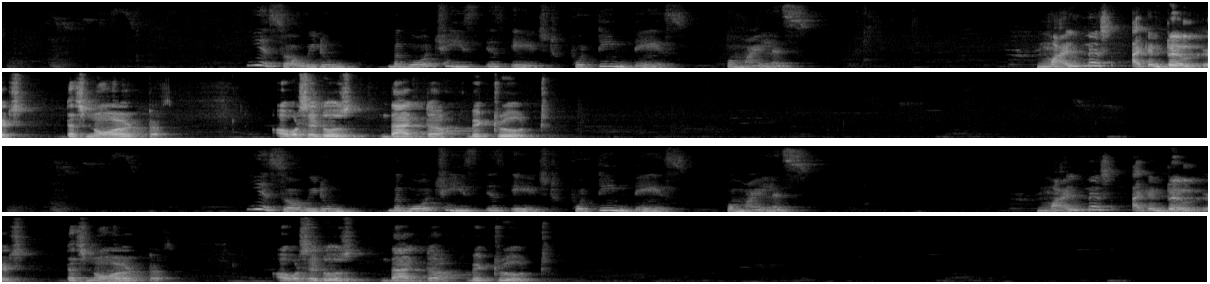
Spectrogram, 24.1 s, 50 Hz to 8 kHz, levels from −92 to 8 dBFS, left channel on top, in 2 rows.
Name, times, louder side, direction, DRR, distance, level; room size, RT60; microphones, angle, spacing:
voice 1, 2.5-3.5 3.9-5.5 5.7-6.7 7.3-8.1, right 2 dB, 25° left, 0.6 m, -37 dB
voice 2, 10.4-12.4 12.7-13.8 14.8-17.4, left 8 dB, 80° left, 0.3 m, -30 dB
2.7 x 2.1 x 4.0 m
head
